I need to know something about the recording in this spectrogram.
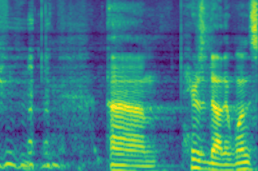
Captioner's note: panel laughing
